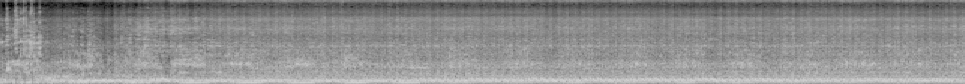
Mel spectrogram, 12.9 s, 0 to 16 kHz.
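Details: YaMZ-238 V8 diesel after full overhaul; loud, steady clatter at even idle with no misses or knocks; normal running.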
